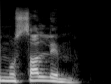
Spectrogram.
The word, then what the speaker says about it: Musallim: It's actually Musallim. – All right. – So it's Kaske, right? Yeah. It's pronounced with an Addak. – Yeah. – So it's not Muslim, it's Musallim.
